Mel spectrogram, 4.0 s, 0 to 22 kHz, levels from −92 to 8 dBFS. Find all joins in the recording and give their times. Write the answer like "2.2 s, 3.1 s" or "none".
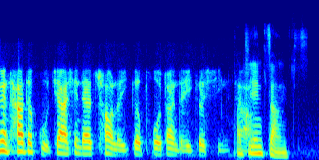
none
